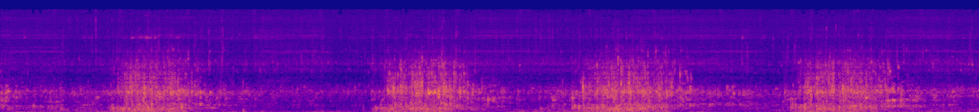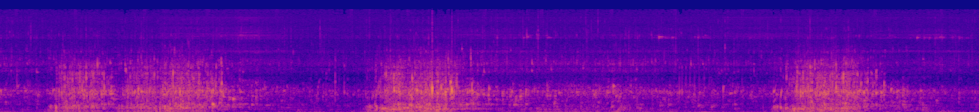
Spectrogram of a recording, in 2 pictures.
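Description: Scuba regulator breathing heard underwater: a gurgling rush of exhaled bubbles comes in a burst about every three to four seconds, with quieter stretches between breaths.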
